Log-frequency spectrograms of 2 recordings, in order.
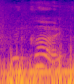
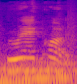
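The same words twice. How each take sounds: First: The stress is on the second syllable. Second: The stress is on the first syllable. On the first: It is a verb. "This record is a verb, so uh, the primary stress in uh, the second syllable" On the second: It is a noun. "as noun, so the uh, primary stress is uh, in the first syllable"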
